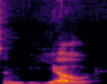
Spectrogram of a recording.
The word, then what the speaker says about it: symbiote: no, it's not pronounced symbiote, it's pronounced symbiote because of what it is. It's a symbiotic relationship, so you don't say symbiote, you say symbiote.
